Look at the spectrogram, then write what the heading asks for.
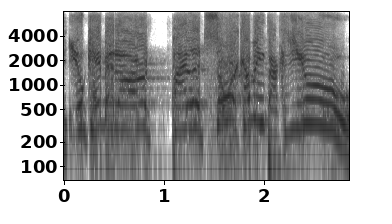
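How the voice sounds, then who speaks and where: Put-on character voice from a man, extremely high-pitched, at a moderate pace. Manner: menacing.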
